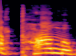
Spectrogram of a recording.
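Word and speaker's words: thumb: हमेशा साइलेंट रहता है एम के बाद भी हमेशा साइलेंट रहता है जैसे टी ह यू बी तो आप बच्चे कल बताया नहीं है तो यहां से दादा वो बोल देगा क्या थंब पर देगा क्या पढ़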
